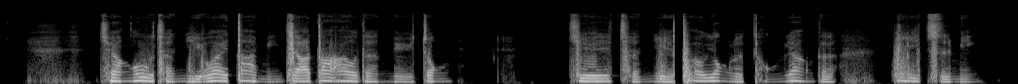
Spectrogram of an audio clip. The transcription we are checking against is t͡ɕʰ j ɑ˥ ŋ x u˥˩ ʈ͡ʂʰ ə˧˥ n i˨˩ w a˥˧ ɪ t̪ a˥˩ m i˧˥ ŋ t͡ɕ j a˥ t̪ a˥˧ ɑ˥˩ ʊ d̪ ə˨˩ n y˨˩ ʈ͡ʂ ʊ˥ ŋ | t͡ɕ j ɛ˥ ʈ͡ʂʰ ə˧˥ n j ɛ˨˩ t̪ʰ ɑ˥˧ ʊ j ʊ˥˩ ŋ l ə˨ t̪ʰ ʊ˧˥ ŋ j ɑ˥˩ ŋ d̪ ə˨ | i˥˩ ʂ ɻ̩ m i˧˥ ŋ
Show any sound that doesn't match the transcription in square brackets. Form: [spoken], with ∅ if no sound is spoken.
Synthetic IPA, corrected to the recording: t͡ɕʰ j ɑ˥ ŋ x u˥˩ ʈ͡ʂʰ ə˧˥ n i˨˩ w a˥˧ ɪ t̪ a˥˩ m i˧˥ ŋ t͡ɕ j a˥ t̪ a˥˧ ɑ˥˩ ʊ d̪ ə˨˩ n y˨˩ ʈ͡ʂ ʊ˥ ŋ | t͡ɕ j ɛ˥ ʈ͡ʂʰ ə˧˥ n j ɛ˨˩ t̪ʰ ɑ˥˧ ʊ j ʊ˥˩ ŋ l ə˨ t̪ʰ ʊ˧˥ ŋ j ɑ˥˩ ŋ d̪ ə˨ | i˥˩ [ʈ͡ʂ] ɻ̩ m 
